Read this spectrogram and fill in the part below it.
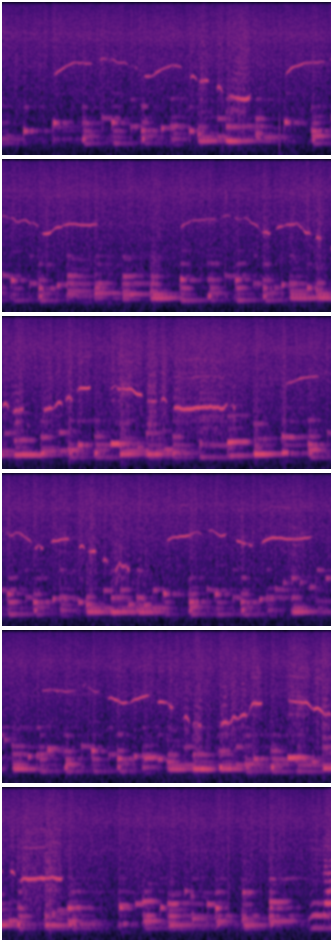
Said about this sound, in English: His voice, it was a musical, he couldn't sing a tune, but he could whistle like a nightingale in June. And early every morning he'd go walking to his work, he would whistle up the same old tune.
